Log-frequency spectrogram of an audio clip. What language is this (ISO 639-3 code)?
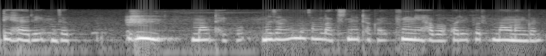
brx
